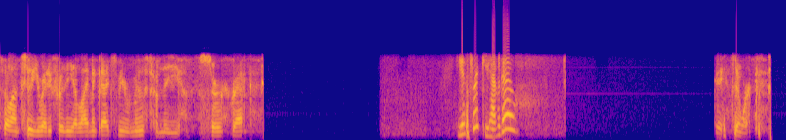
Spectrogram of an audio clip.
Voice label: Space to Ground; Expedition 39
